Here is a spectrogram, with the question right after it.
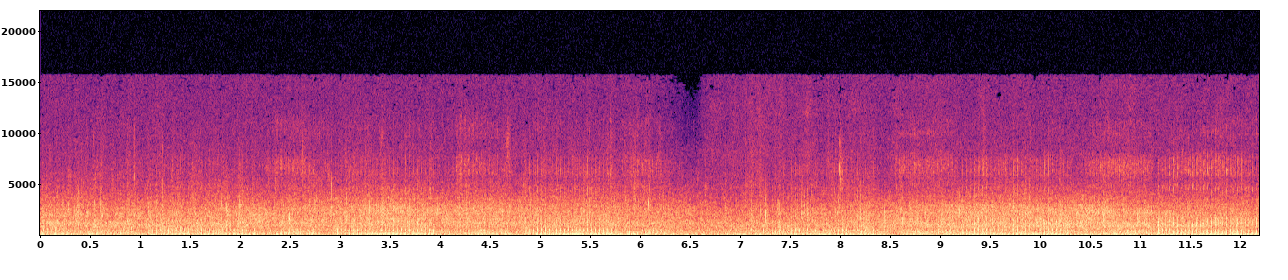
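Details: Purring of a sleepy cat during rain: deep rhythmic rumbling, roughly four pulses per second, with a continuous patter and hiss of rain over it.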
